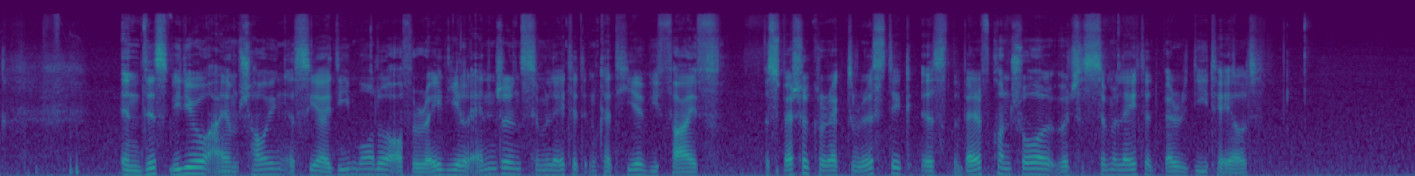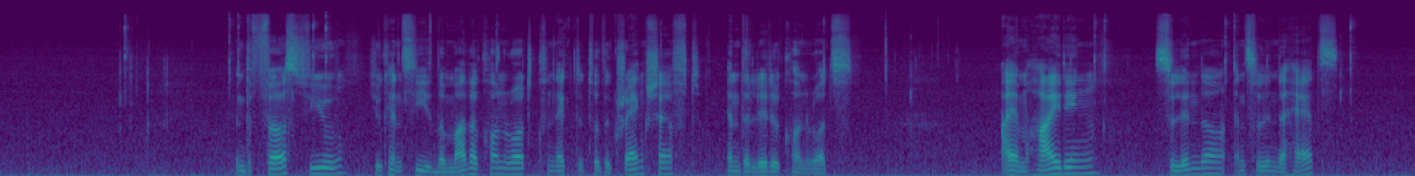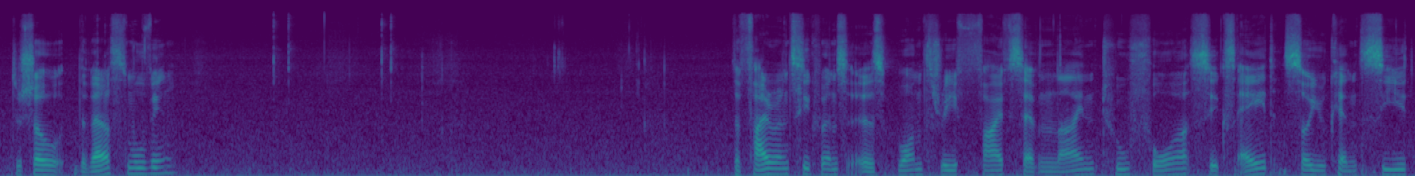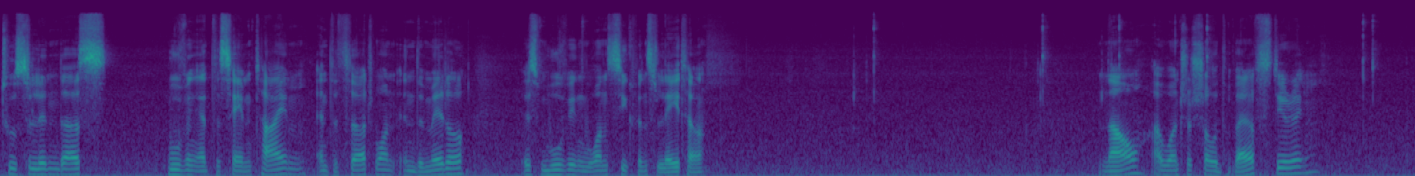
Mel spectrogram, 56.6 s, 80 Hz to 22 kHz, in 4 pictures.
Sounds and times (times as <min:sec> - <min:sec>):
Speech: 0:01.2 - 0:12.7, 0:16.5 - 0:22.8, 0:24.2 - 0:27.6, 0:28.4 - 0:30.1, 0:35.6 - 0:49.6, 0:53.4 - 0:55.7.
